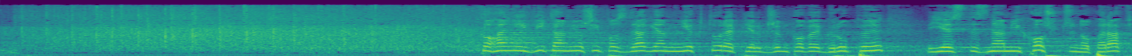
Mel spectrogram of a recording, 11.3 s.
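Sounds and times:
audience applause: 0.0 - 5.6
speech: 4.8 - 11.3.

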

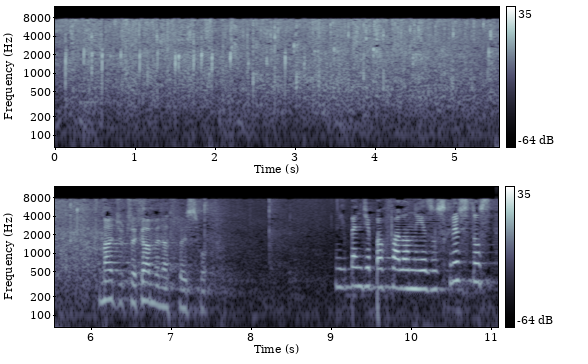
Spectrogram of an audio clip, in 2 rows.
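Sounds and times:
warm applause: 0.0 - 7.2
speech: 6.2 - 7.7, 9.3 - 11.0.

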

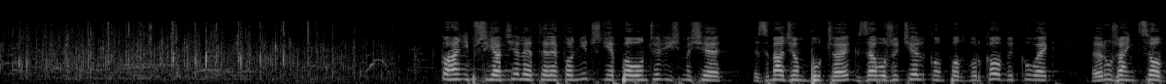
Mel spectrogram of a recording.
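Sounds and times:
applause: 0.0 - 4.5
speech: 4.4 - 11.6.

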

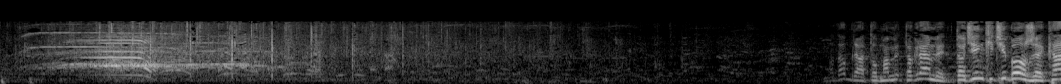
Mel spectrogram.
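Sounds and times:
crowd clapping: 0.0 - 6.2
speech: 8.5 - 10.6.

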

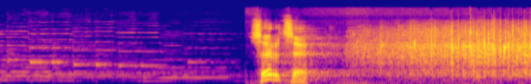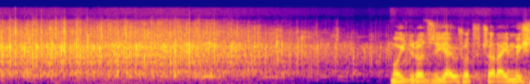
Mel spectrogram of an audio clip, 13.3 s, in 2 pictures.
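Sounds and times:
speech: 3.1 - 4.0, 11.5 - 13.2
audience applause: 4.3 - 12.7.

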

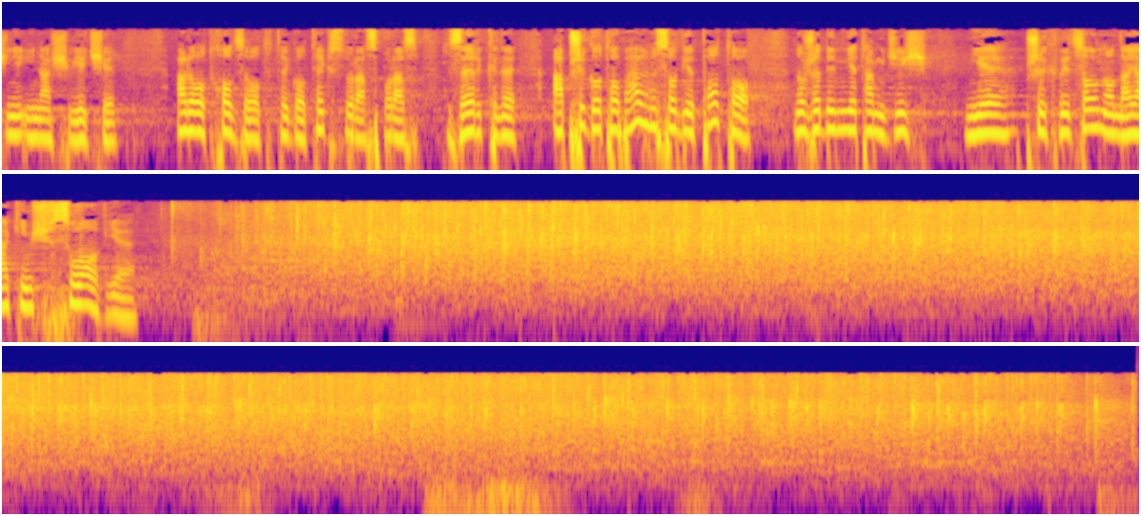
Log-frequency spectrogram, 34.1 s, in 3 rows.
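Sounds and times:
speech: 0.0 - 12.8
audience applause: 13.1 - 34.0.

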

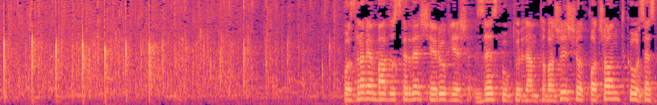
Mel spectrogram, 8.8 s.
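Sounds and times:
applause: 0.0 - 5.0
speech: 4.6 - 8.7.

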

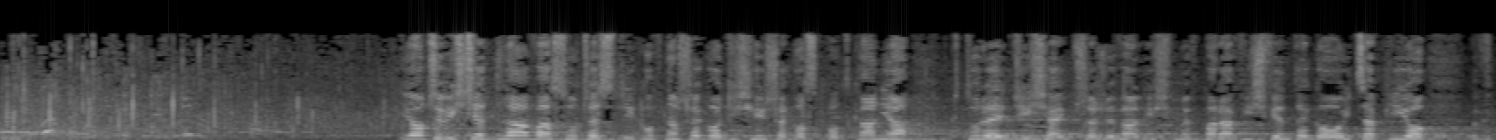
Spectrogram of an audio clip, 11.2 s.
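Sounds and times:
applause for a bishop at a parish gathering with children: 0.0 - 6.6
speech: 3.0 - 11.2.

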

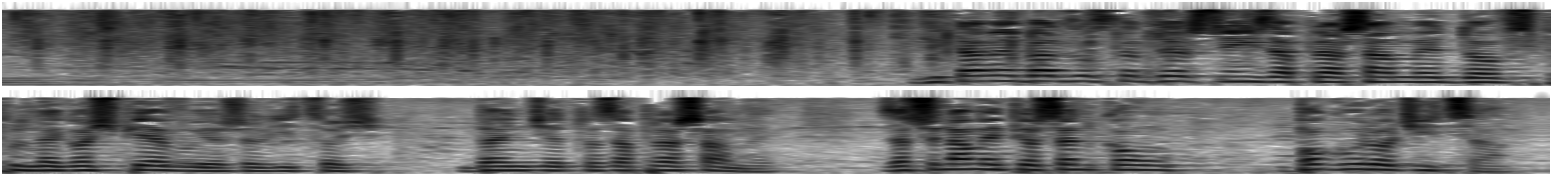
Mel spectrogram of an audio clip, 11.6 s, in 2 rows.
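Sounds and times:
audience applause greeting a band at the start of a concert: 0.0 - 5.2
speech: 3.4 - 11.6.

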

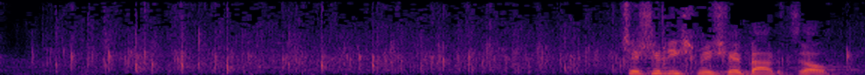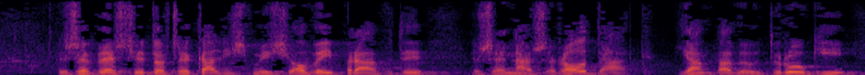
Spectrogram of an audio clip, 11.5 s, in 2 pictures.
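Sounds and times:
applause: 0.0 - 6.5
speech: 4.2 - 11.5.

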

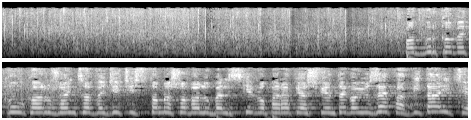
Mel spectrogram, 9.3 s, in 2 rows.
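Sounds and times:
crowd applause: 0.0 - 6.4
speech: 4.1 - 9.3.

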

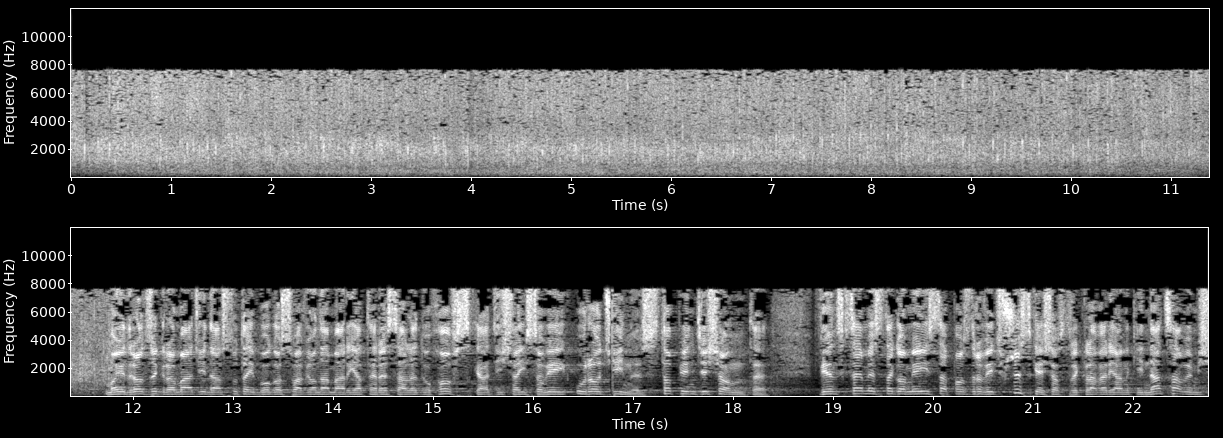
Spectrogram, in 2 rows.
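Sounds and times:
big round of applause: 0.0 - 12.5
speech: 11.8 - 22.7.

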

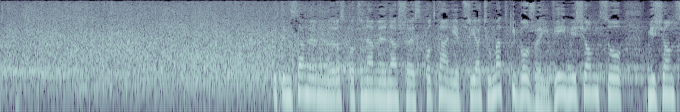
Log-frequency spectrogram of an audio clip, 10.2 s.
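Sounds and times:
large crowd applauding warmly: 0.0 - 8.2
speech: 4.1 - 10.2.

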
